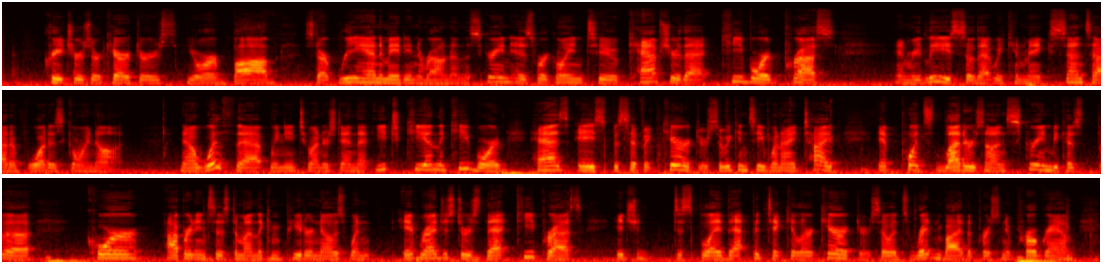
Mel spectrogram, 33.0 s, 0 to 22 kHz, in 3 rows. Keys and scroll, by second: 16.6-18.9 typing.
